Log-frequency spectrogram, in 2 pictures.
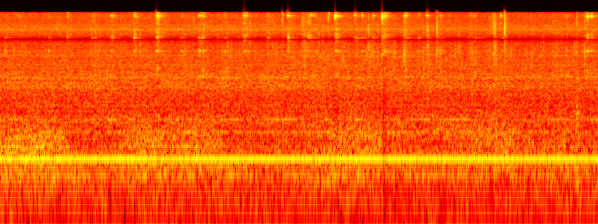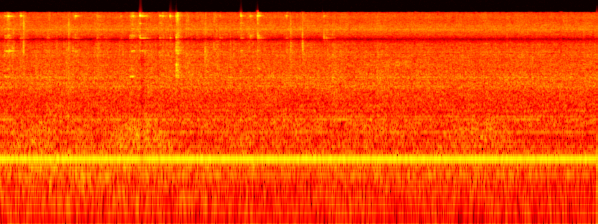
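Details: A loud constant mechanical hum with a steady tone runs throughout indoors, with no animal sound.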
